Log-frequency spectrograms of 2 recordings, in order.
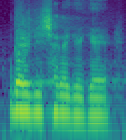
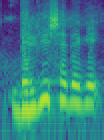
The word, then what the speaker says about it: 멜기세덱: 그리고 제데크, 우리 발음이 정확하지 않아서 세덱이라 이렇게 이야기하는데 원래는 제데크입니다.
